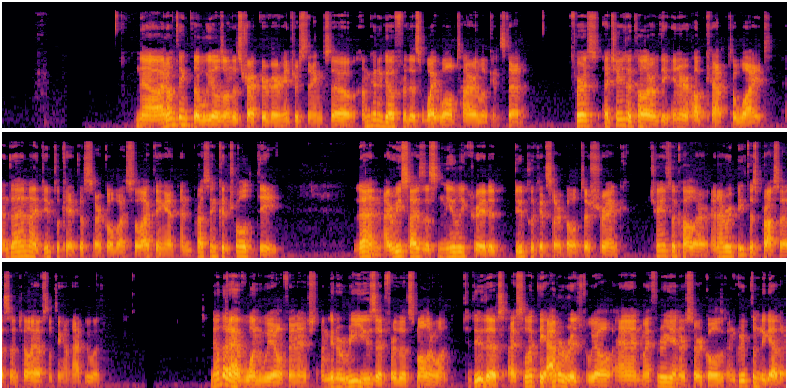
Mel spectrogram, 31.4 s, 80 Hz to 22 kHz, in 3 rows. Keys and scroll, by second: 11.6-12.6 typing, 13.2 F1, 13.8 Caps_Lock, 16.3 Caps_Lock.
